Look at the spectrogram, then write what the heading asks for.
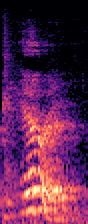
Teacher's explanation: care gets more emphasis than it.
